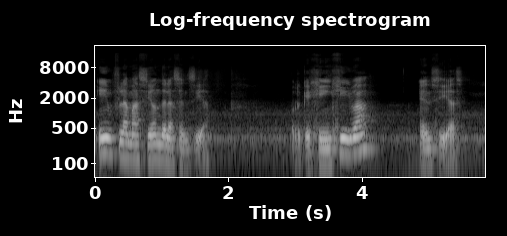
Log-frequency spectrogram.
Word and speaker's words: gingiva: En latín sería gingiva, gingiva. Pero en inglés se pronuncia gingiva, gingiva, gingiva, gingiva.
